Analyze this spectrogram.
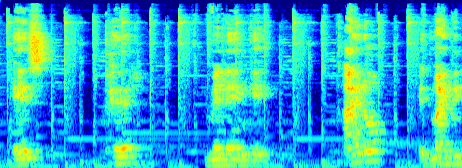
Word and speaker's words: फिर मिलेंगे: So, most of the times, people will use f instead of its right pronunciation, which is ph. So, if you hear someone saying fir milenge, that is incorrect.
